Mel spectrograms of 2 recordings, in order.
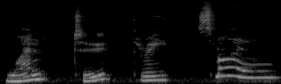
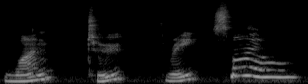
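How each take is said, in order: First: Slow count with a high sung-out smile; drawn-out photo countdown. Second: Photo countdown. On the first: Big Ted coaxing friends for the photo, slow and high. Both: Acted.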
